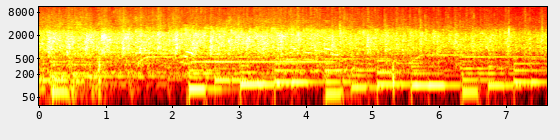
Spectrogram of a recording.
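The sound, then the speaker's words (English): Standing ovation from an audience as student activists from Marjory Stoneman Douglas High School leave the stage: loud, dense, sustained applause at a constant level, with low musical notes playing beneath. “I know you couldn't see it, but the audience gave a standing ovation as these young leaders walked off stage.”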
